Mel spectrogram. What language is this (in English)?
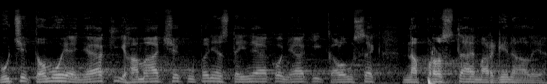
Czech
